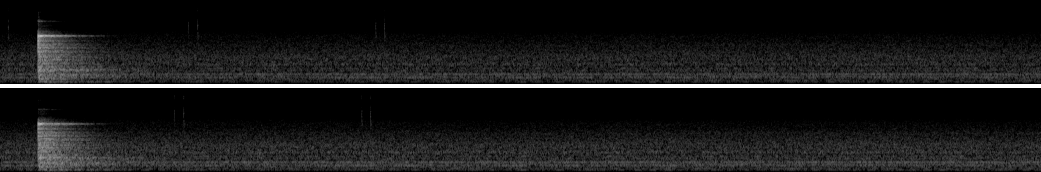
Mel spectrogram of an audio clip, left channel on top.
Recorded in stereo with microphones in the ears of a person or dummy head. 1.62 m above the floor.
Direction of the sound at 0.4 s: 20° left (ahead or behind).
